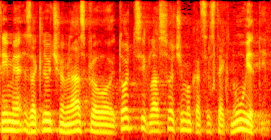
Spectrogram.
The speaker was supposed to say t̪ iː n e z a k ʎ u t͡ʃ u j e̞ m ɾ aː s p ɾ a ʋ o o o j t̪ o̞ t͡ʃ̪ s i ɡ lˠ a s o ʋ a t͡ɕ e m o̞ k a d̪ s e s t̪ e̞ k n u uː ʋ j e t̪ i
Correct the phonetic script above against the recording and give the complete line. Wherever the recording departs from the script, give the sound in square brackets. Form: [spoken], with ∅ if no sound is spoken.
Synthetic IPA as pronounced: t̪ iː [m] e z a k ʎ u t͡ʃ u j e̞ m ɾ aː s p ɾ a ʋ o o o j t̪ o̞ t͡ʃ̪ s i ɡ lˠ a s o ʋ a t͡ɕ e m o̞ k a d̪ s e s t̪ e̞ k n u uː ʋ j e t̪ i

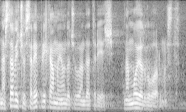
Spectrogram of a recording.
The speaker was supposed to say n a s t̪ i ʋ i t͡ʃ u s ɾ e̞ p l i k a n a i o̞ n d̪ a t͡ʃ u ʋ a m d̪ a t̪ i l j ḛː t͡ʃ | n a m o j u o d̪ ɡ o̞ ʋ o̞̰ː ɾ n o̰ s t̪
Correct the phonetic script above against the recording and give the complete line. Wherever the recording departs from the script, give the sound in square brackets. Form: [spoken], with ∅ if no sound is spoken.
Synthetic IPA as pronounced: n a s t̪ [a] ʋ i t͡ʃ u s ɾ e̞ p l i k a [m] a i o̞ n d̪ a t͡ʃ u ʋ a m d̪ a t̪ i [ɾ] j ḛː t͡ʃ | n a m o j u o d̪ ɡ o̞ ʋ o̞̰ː ɾ n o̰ s t̪

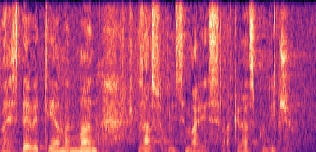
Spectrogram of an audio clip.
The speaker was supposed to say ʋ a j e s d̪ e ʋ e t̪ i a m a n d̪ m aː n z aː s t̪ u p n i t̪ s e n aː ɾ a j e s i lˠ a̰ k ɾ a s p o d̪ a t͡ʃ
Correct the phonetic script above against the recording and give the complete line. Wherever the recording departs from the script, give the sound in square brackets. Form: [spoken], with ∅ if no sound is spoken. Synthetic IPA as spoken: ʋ a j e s d̪ e ʋ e t̪ i a m a n d̪ m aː n z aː s t̪ u p n i t̪ s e [m] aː ɾ [i] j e s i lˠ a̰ k ɾ a s p o d̪ [i] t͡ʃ

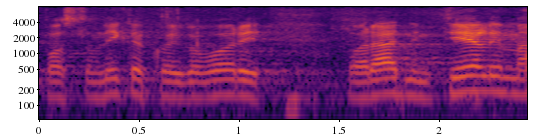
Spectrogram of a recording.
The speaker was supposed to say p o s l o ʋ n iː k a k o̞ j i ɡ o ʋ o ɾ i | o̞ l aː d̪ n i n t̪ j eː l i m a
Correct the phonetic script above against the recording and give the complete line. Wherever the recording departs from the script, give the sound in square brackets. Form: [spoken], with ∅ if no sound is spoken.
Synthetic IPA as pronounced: p o s l o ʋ n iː k a k o̞ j i ɡ o ʋ o ɾ i | o̞ [ɾ] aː d̪ n i [m] t̪ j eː l i m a

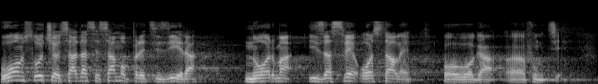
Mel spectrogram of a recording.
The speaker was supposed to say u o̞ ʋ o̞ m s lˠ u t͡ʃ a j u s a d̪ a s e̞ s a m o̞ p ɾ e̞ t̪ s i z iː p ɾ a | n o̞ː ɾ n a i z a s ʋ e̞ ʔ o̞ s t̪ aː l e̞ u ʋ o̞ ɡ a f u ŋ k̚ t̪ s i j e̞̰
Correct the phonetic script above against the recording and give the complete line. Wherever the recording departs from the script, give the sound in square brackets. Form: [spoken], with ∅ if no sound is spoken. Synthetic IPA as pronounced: u o̞ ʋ o̞ m s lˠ u t͡ʃ a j u s a d̪ a s e̞ s a m o̞ p ɾ e̞ t̪ s i z iː [∅] ɾ a | n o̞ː ɾ [m] a i z a s ʋ e̞ ʔ o̞ s t̪ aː l e̞ [o] ʋ o̞ ɡ a f u ŋ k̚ t̪ s i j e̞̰

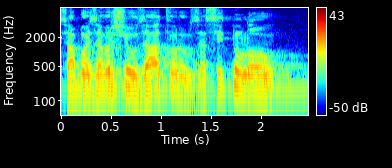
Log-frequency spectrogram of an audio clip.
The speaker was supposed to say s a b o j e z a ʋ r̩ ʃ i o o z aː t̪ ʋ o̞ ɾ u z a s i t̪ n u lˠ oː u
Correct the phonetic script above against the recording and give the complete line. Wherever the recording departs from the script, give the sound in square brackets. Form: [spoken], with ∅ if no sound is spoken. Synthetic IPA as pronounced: s a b o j e z a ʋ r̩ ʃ i o [u] z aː t̪ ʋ o̞ ɾ u z a s i t̪ n u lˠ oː u

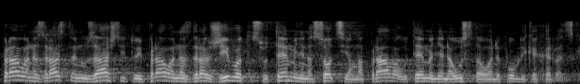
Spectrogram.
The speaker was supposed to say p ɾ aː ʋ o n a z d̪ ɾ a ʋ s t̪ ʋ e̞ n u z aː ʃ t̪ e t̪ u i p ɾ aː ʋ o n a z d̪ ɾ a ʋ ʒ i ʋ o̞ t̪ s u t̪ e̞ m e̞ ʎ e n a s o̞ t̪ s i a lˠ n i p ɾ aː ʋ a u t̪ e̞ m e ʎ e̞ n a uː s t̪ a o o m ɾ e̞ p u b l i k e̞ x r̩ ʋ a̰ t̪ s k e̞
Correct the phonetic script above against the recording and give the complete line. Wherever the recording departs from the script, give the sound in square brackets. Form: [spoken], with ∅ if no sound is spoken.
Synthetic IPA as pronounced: p ɾ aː ʋ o n a z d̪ ɾ a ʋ s t̪ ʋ e̞ n u z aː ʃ t̪ [i] t̪ u i p ɾ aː ʋ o n a z d̪ ɾ a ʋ ʒ i ʋ o̞ t̪ s u t̪ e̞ m e̞ ʎ e n a s o̞ t̪ s i a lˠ n [a] p ɾ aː ʋ a u t̪ e̞ m e ʎ e̞ n a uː s t̪ a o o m ɾ e̞ p u b l i k e̞ x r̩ ʋ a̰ t̪ s k e̞

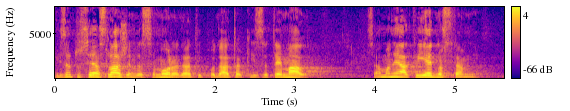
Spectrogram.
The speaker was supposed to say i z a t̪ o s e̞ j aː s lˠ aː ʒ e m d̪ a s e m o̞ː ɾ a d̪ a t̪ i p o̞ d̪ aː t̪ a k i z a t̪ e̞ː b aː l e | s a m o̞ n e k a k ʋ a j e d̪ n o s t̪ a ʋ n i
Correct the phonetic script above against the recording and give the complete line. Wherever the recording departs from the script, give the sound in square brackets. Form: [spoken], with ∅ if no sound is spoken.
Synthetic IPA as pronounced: i z a t̪ o s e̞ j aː s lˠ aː ʒ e m d̪ a s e m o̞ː ɾ a d̪ a t̪ i p o̞ d̪ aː t̪ a k i z a t̪ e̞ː [m] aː l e | s a m o̞ n e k a k ʋ [i] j e d̪ n o s t̪ a ʋ n i

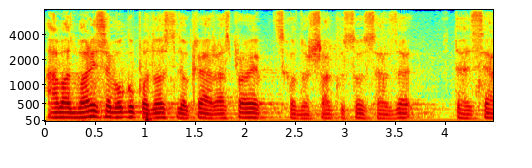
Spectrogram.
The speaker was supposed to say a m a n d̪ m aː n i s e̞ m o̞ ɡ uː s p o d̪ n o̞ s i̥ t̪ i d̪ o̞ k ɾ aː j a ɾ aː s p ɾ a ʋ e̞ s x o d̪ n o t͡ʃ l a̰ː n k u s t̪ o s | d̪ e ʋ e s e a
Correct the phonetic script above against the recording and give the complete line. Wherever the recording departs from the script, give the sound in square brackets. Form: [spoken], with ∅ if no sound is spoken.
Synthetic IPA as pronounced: a m a n d̪ m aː n i s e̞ m o̞ ɡ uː [∅] p o d̪ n o̞ s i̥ t̪ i d̪ o̞ k ɾ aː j a ɾ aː s p ɾ a ʋ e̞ s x o d̪ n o t͡ʃ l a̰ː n k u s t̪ o s | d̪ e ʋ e s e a

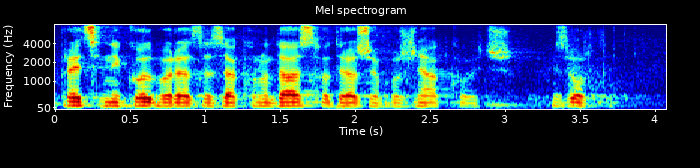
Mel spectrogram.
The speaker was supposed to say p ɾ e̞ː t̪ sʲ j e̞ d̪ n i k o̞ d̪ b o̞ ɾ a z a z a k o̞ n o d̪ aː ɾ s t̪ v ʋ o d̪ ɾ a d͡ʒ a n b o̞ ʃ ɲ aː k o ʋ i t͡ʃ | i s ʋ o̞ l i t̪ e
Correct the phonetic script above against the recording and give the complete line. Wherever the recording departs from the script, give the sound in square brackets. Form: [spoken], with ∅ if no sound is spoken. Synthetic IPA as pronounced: p ɾ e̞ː t̪ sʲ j e̞ d̪ n i k o̞ d̪ b o̞ ɾ a z a z a k o̞ n o d̪ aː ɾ s t̪ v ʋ o d̪ ɾ a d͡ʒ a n b o̞ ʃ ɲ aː k o ʋ i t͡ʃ | i [z] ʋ o̞ l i t̪ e

